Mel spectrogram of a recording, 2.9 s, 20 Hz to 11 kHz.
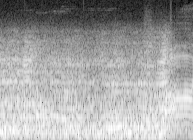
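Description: A Boeing 757 jet airliner departs Tampa International Airport, its engines producing a loud, continuous roar with a rising whine that stays close and dominant throughout.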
